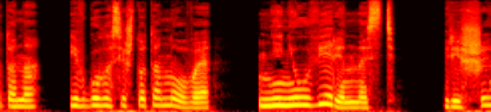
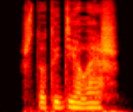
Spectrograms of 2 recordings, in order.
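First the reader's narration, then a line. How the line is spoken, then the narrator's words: Hoarse question. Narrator (Russian): хрипло спрашиваю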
